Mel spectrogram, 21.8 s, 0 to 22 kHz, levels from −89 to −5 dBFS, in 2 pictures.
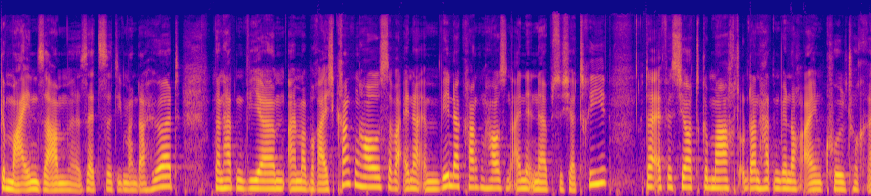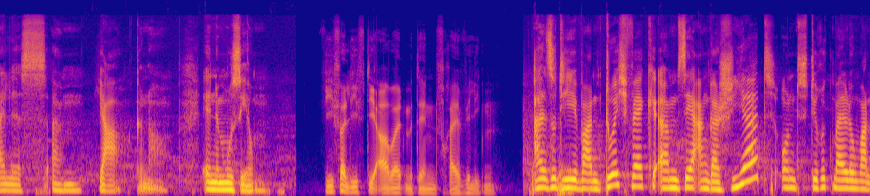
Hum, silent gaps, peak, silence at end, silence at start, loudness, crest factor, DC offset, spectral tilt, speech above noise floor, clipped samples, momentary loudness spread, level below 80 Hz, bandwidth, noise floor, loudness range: none; none; 0 dBFS; 0 s; 0 s; -16 LUFS; 16 dB; under 0.1%; -6 dB/octave; 33 dB; under 0.1%; 13 LU; -46 dBFS; 16.5 kHz; -49 dBFS; 6 LU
